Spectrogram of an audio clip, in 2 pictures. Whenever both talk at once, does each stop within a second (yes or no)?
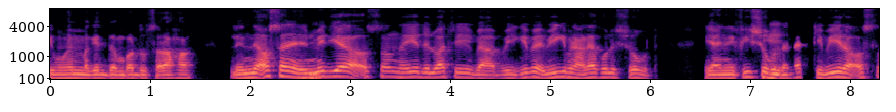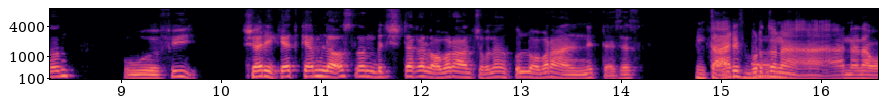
yes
